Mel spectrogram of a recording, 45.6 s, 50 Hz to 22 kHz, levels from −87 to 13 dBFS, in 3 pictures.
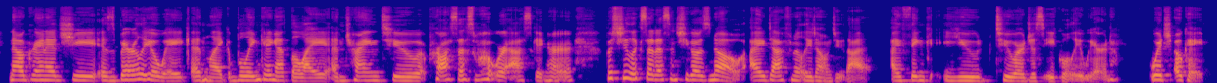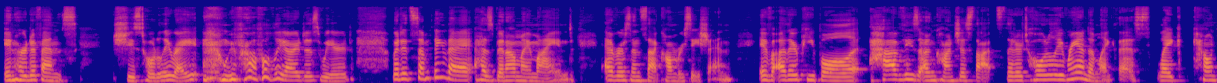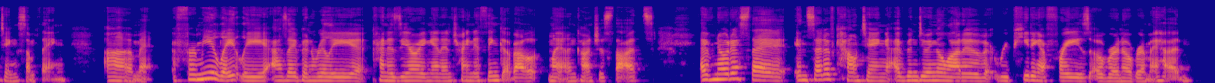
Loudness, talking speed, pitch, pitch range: -20 LUFS, 165 wpm, 195 Hz, 180-225 Hz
